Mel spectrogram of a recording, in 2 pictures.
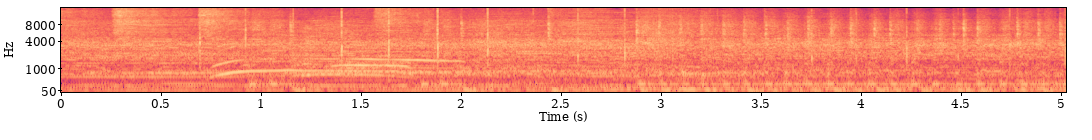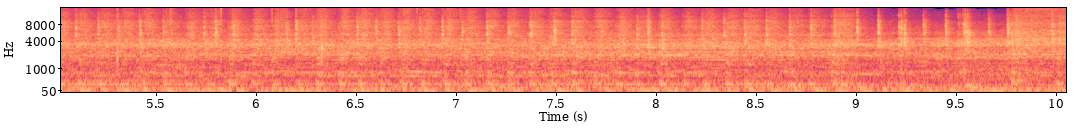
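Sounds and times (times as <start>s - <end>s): distorted electric guitars: 0.0s - 10.0s
pounding drum kit: 0.0s - 10.0s.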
